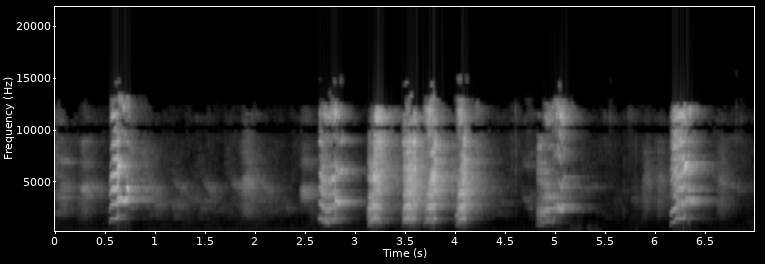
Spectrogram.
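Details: Recovering rainbow lorikeet playing, ten days after an injury: loud rasping screeches come in irregular bursts, a rapid run of four mid-clip, interspersed with quieter chatter.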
